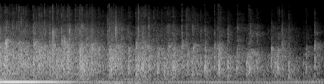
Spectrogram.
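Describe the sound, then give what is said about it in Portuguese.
An audience breaks into sustained applause for the king, a dense wash of many hands clapping at once, loud at first and gradually tapering off, with a low steady hum underneath. “Quem crê nisso, aplauda o rei.”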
